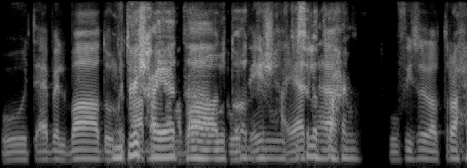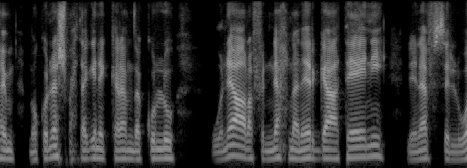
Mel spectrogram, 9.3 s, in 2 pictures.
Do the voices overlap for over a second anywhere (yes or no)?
yes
